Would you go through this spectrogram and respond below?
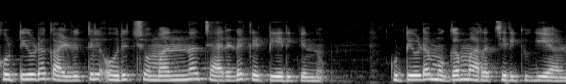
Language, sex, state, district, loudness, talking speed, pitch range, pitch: Malayalam, female, Kerala, Kollam, -14 LUFS, 95 wpm, 190-225 Hz, 210 Hz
